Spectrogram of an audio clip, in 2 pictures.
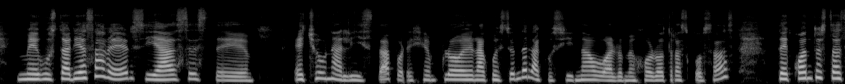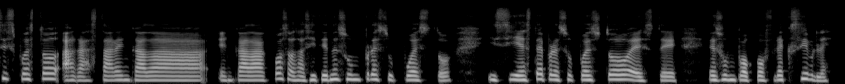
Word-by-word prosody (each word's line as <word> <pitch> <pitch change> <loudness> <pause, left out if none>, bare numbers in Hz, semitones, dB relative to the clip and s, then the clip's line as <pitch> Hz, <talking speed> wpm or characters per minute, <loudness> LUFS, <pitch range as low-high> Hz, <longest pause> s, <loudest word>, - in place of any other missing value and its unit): me 240 +1 +3
gustaría 250 +4 +3
saber 280 -7 +1
si 230 -4 -2
has, 220 +2 +4
este, 190 -6 -3 0.4
hecho 230 +5 -1
una 255 -6 0
lista. 195 +4 -2
Por 200 -5 -8
ejemplo, 215 +2 -1
en 215 0 +2
la 205 -1 +3
cuestión 215 +5 -3
de 335 - +2
la 255 -7 0
cocina, 195 +3 -3
o 195 -2 +1
a 180 - +3
lo 180 - -4
mejor 185 +1 -3
otras 200 0 -3
cosas, 225 - -4 0.4
¿de 255 -2 +4
cuánto 285 +3 +3
estás 285 -2 +2
dispuesto 250 -1 -1
a 195 +1 +2
gastar 190 +2 -2
en 205 0 -1
cada 190 -1 +2
en 190 -1 -5
cada 195 -1 +4
cosa? 250 +2 -2
O - - +1
sea, 190 -1 0
¿sí 210 +2 0
tienes 215 +2 +1
un 225 -2 +1
presupuesto, 205 -4 -2 0.3
y 210 -2 -1
si 210 +3 +1
este 235 +4 +2
presupuesto, 215 +2 +1
este, 180 -1 0 0.3
es 205 0 +1
un 210 -1 +3
poco 195 -1 +2
flexible? 200 -1 -2
210 Hz, 175 wpm, -25 LUFS, 195-235 Hz, 0.4 s, has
